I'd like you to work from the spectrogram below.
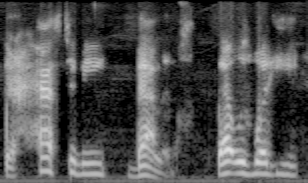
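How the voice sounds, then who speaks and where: A man's voice: high-pitched, unhurried, breathy edge, dry recording, muffled recording. A man in his forties, a self-described minister, talking earnestly and preachily in a casual interview and repeating his key phrases. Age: 40s.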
